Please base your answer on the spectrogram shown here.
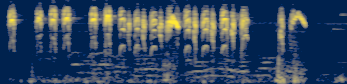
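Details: Sogon in the afternoon, aimed at captive birds off form: a choppy burst of quick, high, uneven chattering notes for two and a half seconds, then a brief gap and one final high slurred note.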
